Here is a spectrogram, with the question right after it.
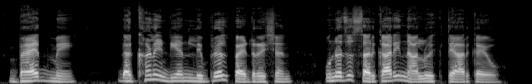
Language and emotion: Sindhi, neutral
